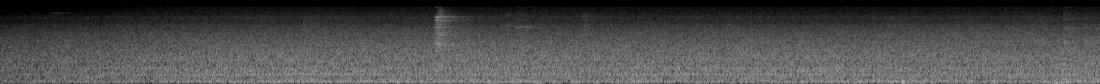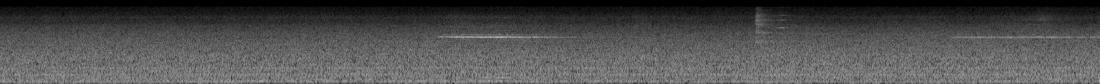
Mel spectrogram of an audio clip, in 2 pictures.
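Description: Steady hiss of room noise with a faint steady hum, swelling over the first two seconds and then holding. Two light clicks come well apart, and a brief high ringing tone sounds about two-thirds through.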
